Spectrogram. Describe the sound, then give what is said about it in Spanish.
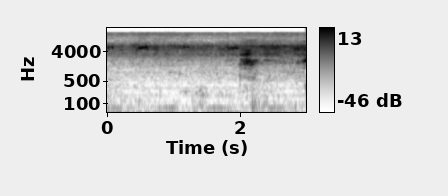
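River water rushes and churns steadily throughout, with a sharper splash breaking through about two-thirds of the way in as a woman plunges a crying little boy's body and head into the river to drown him, before the flowing water continues. “Agarró al muchacho de la cabeza y metió todo el cuerpecito y su cabecita al río para ahogarlo.”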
